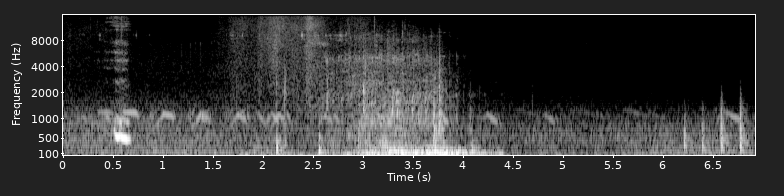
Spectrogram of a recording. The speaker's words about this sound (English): Knock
